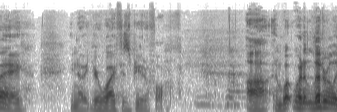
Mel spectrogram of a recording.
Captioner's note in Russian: студенты смеются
